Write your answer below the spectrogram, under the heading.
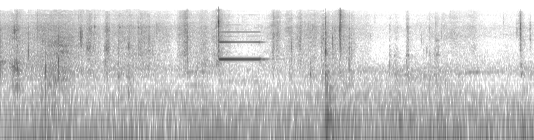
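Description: A digital clamp meter on its continuity setting gives one short, high-pitched beep about two seconds in, with light clicks from the test probes and wire handling. No steady continuity tone follows: the wires do not ring out.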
